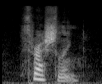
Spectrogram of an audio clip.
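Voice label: "thrushling", English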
